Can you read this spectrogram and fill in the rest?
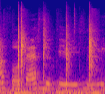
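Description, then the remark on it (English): Four sharp hand claps land at a steady, unhurried pace, with a voice sounding underneath between them; a brief, scattered bit of applause rather than a full crowd. “I think we need an applause for that.”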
